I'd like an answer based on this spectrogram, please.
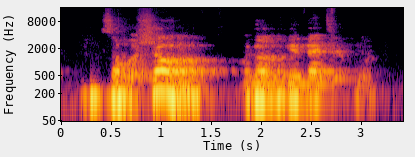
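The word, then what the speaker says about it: אשר: This is how you pronounce it. Ashar.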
